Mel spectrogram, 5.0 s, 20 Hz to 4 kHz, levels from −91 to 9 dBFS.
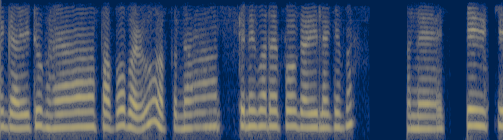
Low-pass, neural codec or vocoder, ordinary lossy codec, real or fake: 3.6 kHz; codec, 16 kHz, 6 kbps, DAC; Opus, 32 kbps; fake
